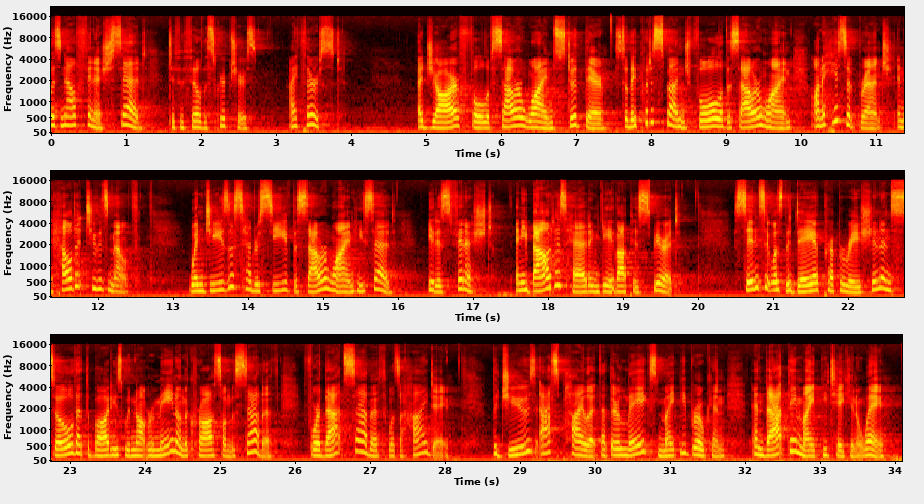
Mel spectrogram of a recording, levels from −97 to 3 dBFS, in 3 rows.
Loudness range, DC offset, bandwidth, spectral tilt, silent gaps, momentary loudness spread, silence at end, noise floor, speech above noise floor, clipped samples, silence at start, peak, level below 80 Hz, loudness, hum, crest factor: 5 LU; under 0.1%; 16 kHz; -2.5 dB/octave; none; 11 LU; 0 s; -51 dBFS; 24 dB; under 0.1%; 0 s; -4 dBFS; -50 dBFS; -26 LUFS; none; 22 dB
